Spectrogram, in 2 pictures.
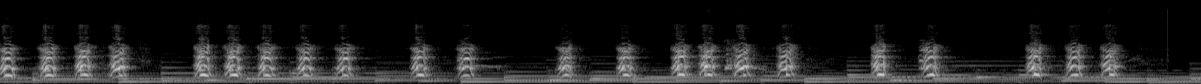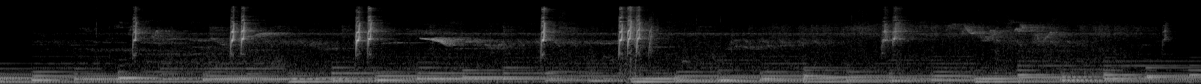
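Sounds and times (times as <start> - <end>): dog barking: 0.0 - 9.6, 10.2 - 11.6
background music with chords: 0.0 - 24.0.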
